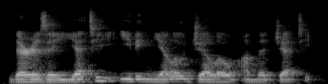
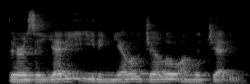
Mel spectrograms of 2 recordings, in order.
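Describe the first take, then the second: First: It is said at a normal speed. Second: It is said at a fast speed.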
